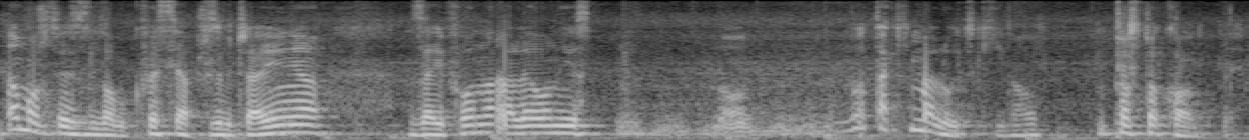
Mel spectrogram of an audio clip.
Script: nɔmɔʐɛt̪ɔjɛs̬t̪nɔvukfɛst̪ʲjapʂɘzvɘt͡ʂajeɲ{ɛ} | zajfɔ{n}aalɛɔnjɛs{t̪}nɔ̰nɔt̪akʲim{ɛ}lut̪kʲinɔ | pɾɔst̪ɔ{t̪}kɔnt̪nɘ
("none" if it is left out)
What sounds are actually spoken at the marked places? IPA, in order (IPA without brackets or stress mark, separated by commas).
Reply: a, n, t̪, a, none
